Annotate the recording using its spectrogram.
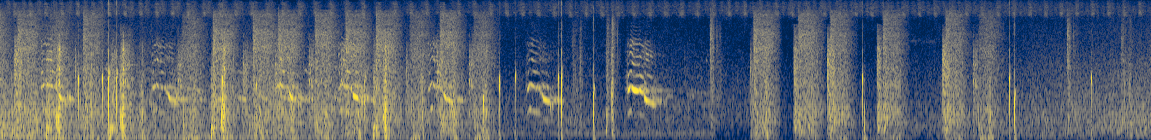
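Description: Stone blocks crunch and break in quick repeated hits.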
